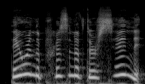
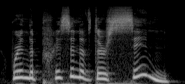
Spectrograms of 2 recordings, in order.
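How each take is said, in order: First: Much higher and fast, pressing the point; emphatic repeat. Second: Said in the usual way. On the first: Real, not acted. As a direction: lift it urgently, driving the point home.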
